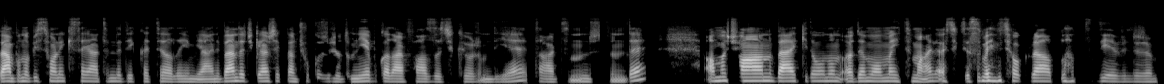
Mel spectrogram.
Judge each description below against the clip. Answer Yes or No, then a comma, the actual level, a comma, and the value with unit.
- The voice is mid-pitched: Yes, medium, 145 Hz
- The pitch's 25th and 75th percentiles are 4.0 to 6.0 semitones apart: No, average, 2.8 semitones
